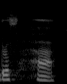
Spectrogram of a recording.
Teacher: huruf ini dikeluarkan dari tengah tenggorokan kita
